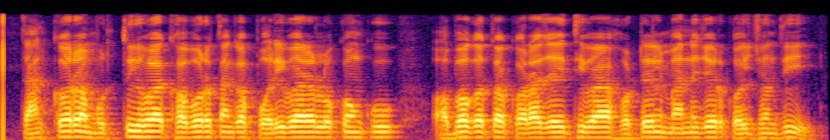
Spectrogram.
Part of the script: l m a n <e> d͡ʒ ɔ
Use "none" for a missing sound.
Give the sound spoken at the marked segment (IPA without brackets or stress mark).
e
